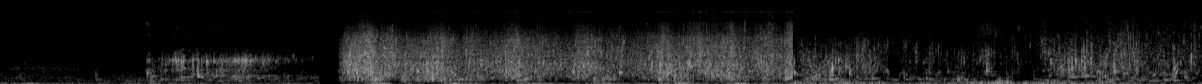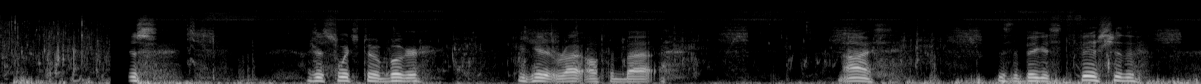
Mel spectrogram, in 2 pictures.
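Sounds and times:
water rushing around kayak: 3.4s - 13.2s, 16.0s - 21.8s.

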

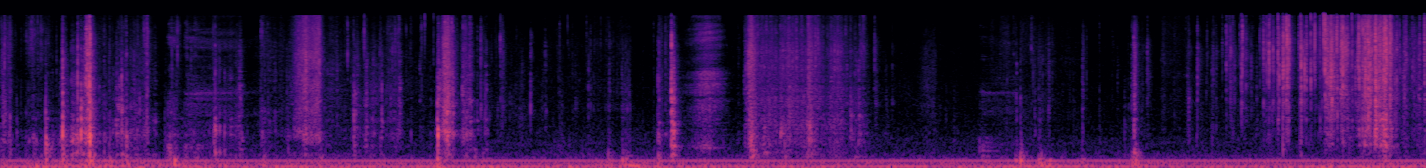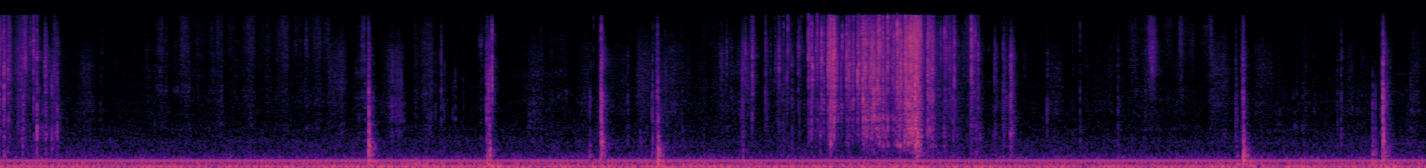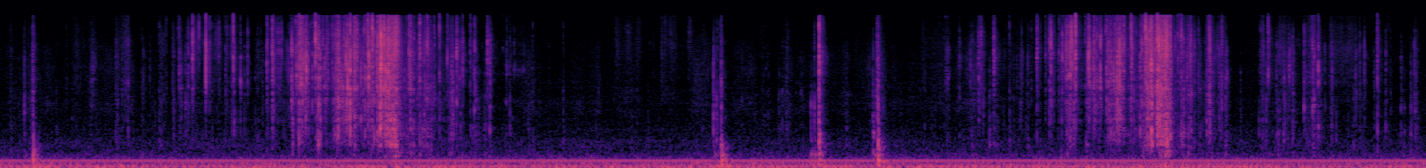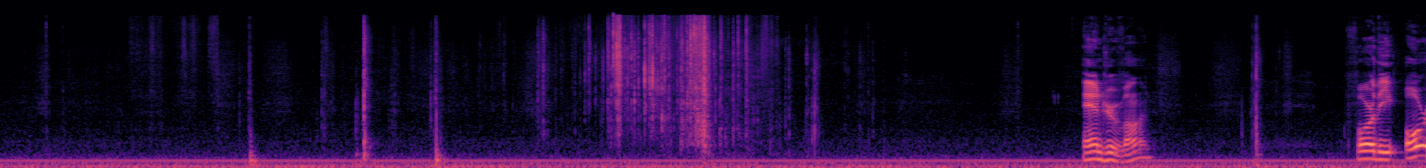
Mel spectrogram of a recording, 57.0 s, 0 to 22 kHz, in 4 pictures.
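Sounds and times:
foil wrappers tearing: 0.0s - 1.6s, 2.4s - 6.0s, 7.4s - 8.8s, 11.8s - 14.9s, 21.6s - 24.4s, 29.6s - 33.8s, 38.0s - 42.7s, 48.1s - 51.0s
steady low hum: 0.0s - 57.0s.

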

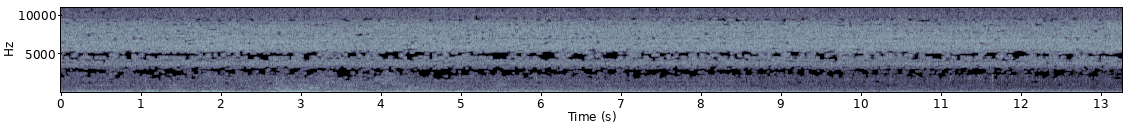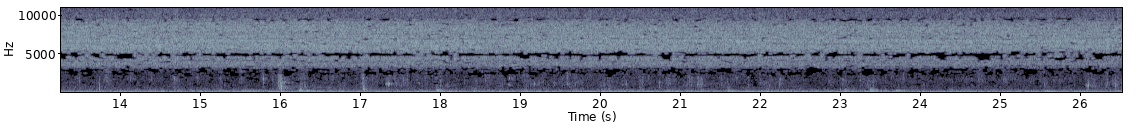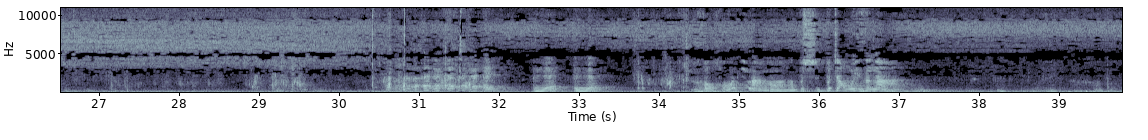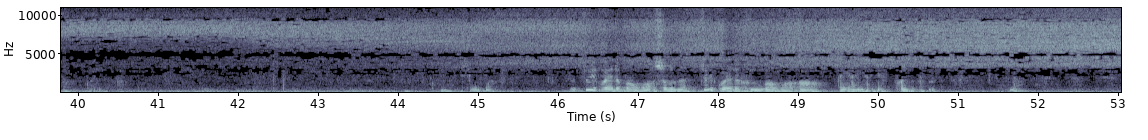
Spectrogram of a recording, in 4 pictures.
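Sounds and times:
wet rubbing: 0.0s - 32.4s, 33.5s - 35.3s
steady high-pitched hiss: 0.0s - 53.0s
water sloshing: 25.7s - 32.4s, 33.5s - 38.8s.

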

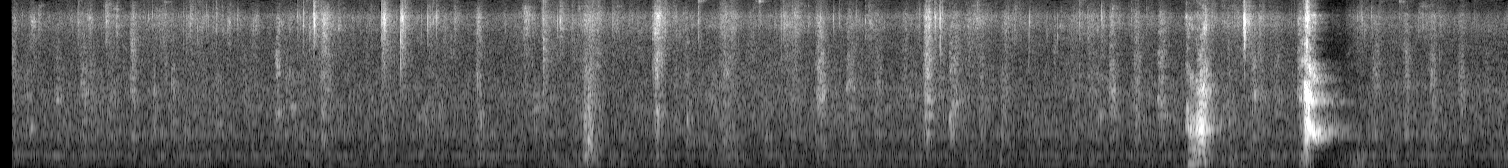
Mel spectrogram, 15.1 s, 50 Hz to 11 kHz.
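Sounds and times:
dogs scuffling: 0.2s - 14.6s
dog growling: 11.8s - 12.2s.

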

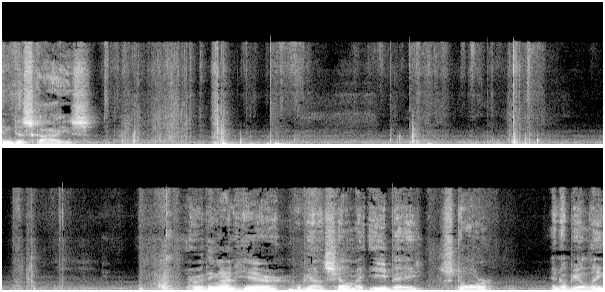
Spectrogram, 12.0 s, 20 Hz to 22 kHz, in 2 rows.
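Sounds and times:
paper rustling: 1.0s - 3.0s.

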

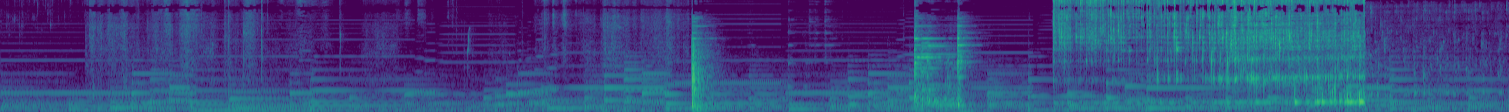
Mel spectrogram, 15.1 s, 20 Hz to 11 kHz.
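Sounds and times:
water pouring into pitcher: 10.5s - 15.0s.

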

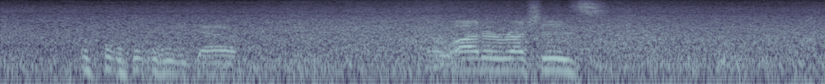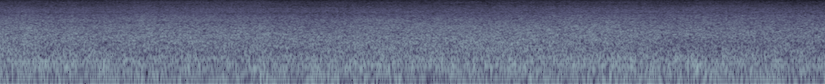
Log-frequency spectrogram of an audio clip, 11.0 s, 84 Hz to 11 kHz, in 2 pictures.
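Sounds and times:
river rapids rushing: 0.0s - 11.0s.

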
